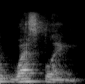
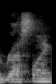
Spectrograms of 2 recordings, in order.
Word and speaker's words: Westling: it sure it's westling it's spelled like wrestling without the r without the r the most common mistake i get is wrestling and i have no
